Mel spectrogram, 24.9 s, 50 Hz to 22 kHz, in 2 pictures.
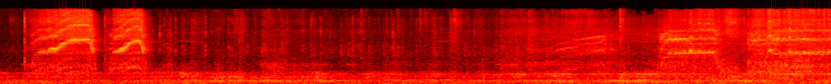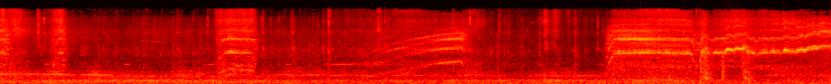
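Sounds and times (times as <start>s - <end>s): electric motor whining: 0.3s - 4.2s, 6.4s - 14.0s, 15.5s - 20.1s, 21.4s - 24.9s.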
